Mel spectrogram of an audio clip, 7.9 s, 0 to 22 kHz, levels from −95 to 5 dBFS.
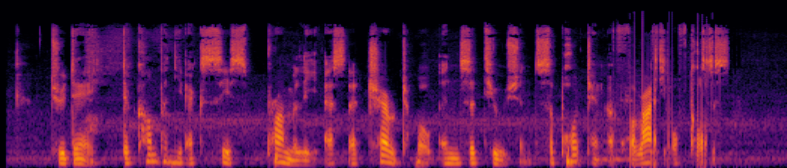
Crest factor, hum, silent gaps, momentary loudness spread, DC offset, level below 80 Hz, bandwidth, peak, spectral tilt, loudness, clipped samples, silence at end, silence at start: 24 dB; none; none; 9 LU; under 0.1%; -60 dBFS; 13 kHz; -2 dBFS; -3.5 dB/octave; -24 LUFS; under 0.1%; 0.6 s; 0.15 s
